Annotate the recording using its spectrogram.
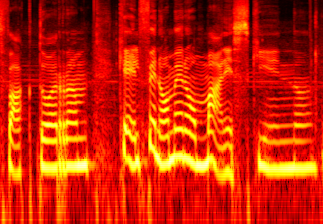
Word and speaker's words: Måneskin: Cioè, quando è Maneskin, perché è facile per tutti, poi però se glielo chiedi dicono, ah no, insomma si legge Måneskin.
